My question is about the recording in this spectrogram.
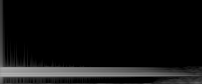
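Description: The ringing tail of a short chime-like music sting: a held bell-like chord fading steadily away over about a second and a half.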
